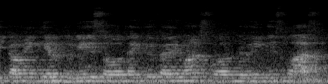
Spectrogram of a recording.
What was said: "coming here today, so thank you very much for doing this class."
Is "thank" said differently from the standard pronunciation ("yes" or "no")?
yes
